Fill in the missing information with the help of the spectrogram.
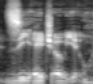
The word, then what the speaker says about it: Zhou: Are you pronouncing it correctly? – I'm pretty sure that's right. Z H O U, Zhou. Um, that's how I'm going with it anyway.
